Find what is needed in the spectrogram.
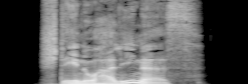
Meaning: strong/mixed nominative/accusative neuter singular of stenohalin
- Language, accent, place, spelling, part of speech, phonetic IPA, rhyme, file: German, Germany, Berlin, stenohalines, adjective, [ʃtenohaˈliːnəs], -iːnəs, De-stenohalines.ogg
